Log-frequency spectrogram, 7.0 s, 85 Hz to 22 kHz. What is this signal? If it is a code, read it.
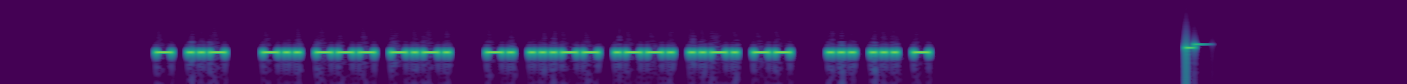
Morse code, heard as a keyed tone, about 41 wpm, 700 Hz. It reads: TU DOC N3PFM SST
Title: K1USN SST QSO Practice - 45wpm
